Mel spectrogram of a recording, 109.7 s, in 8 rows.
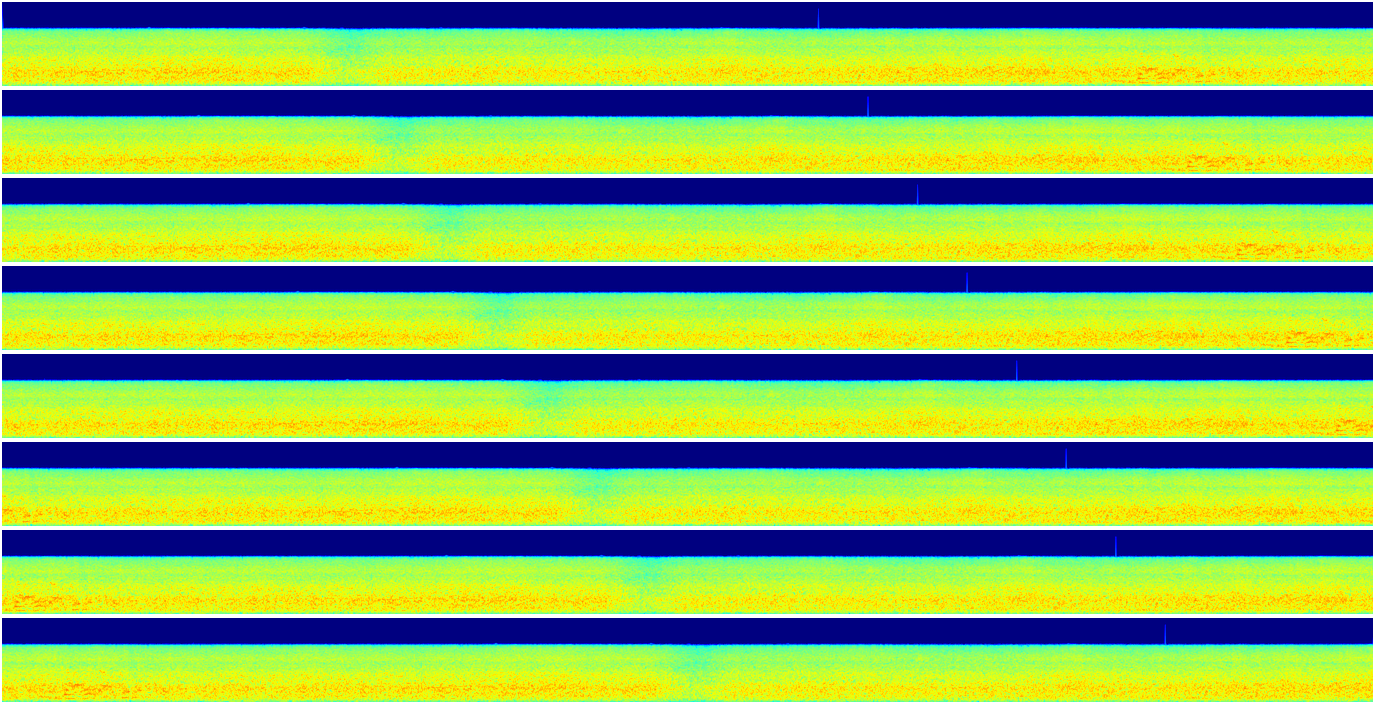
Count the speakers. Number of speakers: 0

